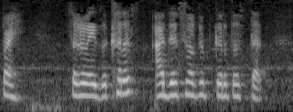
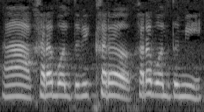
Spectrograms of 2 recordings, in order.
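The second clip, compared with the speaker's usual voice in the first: ordinary talk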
